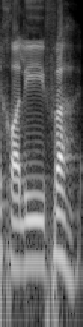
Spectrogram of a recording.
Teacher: وقف کریں گے تو تا کو ہا سے بدل کے خلیفہ ایسے ہو جائے گا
